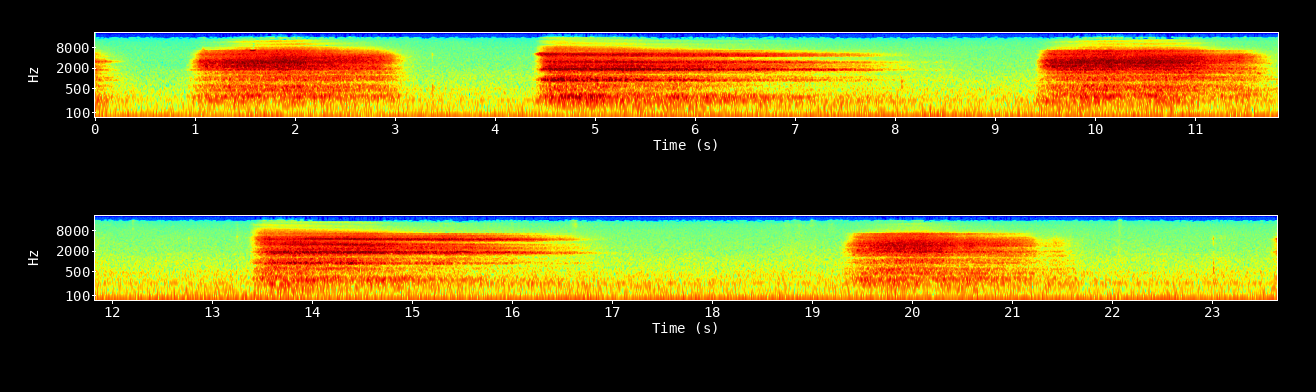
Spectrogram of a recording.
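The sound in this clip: Slow, airy breathing during meditation: five long breaths at an even pace, each a soft rush of air separated by quiet pauses, with no talk.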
